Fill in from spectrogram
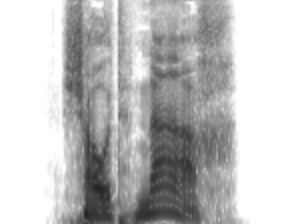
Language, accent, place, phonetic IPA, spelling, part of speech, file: German, Germany, Berlin, [ˌʃaʊ̯t ˈnaːx], schaut nach, verb, De-schaut nach.ogg
- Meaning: inflection of nachschauen: 1. second-person plural present 2. third-person singular present 3. plural imperative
